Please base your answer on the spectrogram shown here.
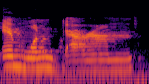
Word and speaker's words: Garand: I does m1 garand especially say m1 garand yes that's actually how how how it's pronounced it's go home I've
